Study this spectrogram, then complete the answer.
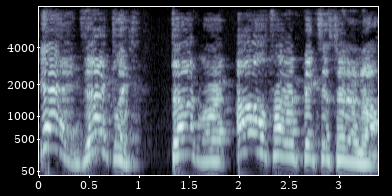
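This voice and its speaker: Someone puts on a character voice, raised and projected, with very wide pitch swings. The pace stays moderate. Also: man, high pitch for a man. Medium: read story. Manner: warm, easygoing.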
